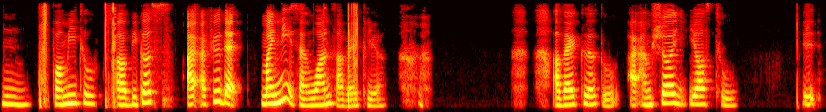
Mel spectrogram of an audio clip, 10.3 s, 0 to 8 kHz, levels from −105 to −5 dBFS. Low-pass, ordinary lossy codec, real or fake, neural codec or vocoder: 7.2 kHz; none; real; none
